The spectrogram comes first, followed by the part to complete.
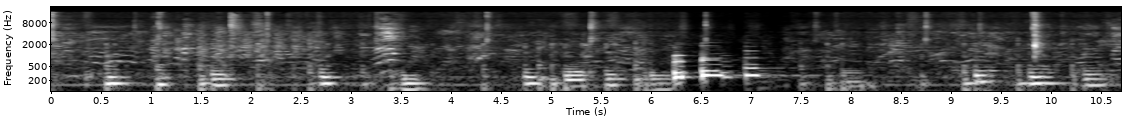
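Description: Live band playing an instrumental intro: plucked bass guitar notes in a steady rhythm, with piano chords and drums.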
